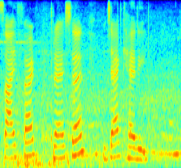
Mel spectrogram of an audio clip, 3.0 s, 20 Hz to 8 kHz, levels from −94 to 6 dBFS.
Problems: constant background noise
